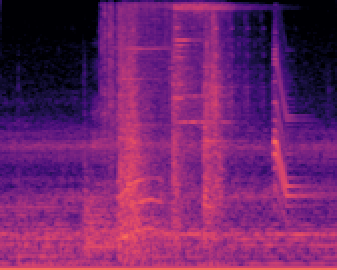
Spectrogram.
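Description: A grappling hook shoots out on a rattling chain.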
